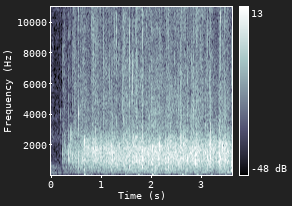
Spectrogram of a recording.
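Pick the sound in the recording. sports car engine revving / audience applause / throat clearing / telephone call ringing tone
audience applause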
